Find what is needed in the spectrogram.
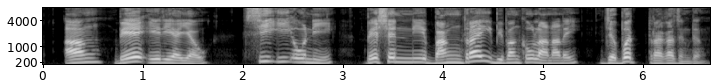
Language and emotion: Bodo, angry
